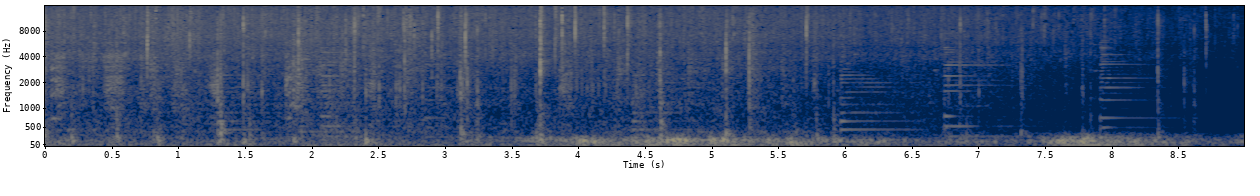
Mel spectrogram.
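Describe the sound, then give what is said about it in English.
Steady rain falls with a dense hiss and low rumble, scattered sharp taps and drips throughout, and thin whining tones rising over it near the end. No one speaks. “The rains must have rejuvenated them.”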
